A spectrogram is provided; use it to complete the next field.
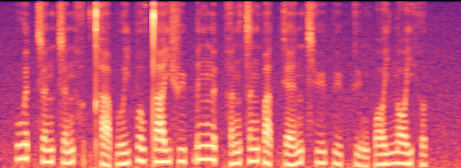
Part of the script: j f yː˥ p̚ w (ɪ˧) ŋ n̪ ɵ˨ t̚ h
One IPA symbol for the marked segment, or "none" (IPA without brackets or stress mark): ɪ˥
